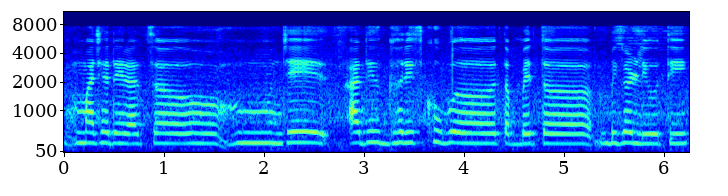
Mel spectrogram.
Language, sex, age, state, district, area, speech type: Marathi, female, 60+, Maharashtra, Yavatmal, rural, spontaneous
